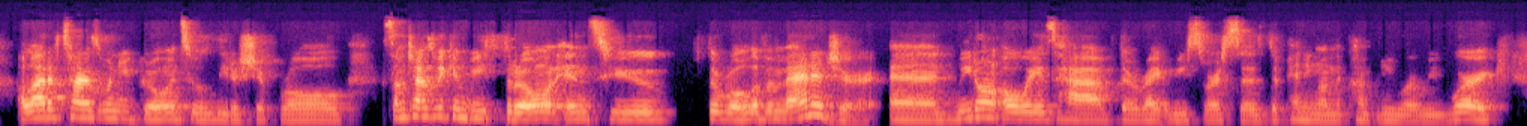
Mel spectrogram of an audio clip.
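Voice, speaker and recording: Against a quiet background, a woman with an ordinary speaking voice talks at a medium pitch with lively intonation. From New York. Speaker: event host. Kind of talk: webinar introduction. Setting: video call.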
